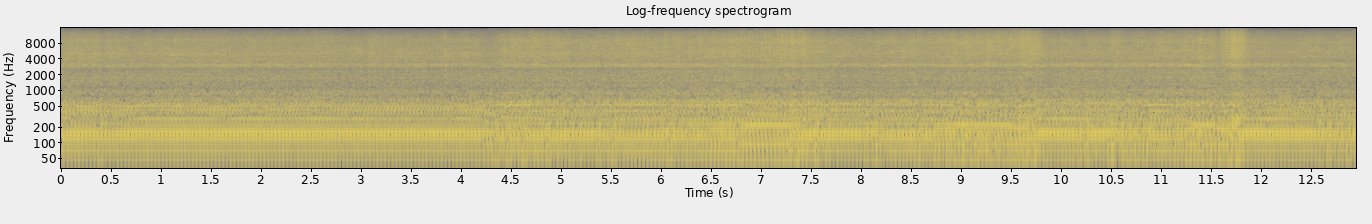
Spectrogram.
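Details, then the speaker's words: Craftsman riding mower with Briggs V-twin, riding after shift hub and seized brake repairs; steady drone holding even speed with only small load dips, no misses or knocks. Normal running. "you can hear the motor spooned out after it got running we know that works"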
